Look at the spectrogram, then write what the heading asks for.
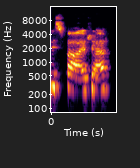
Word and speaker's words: dysphagia: And by the way, I've heard this word pronounced two different ways, dysphagia and dysphagia, and by different healthcare professionals, I prefer saying dysphagia.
